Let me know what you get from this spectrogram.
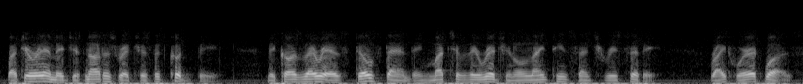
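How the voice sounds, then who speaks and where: An American man narrating a 1950s educational film in a measured, formal, literary manner. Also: lowish voice. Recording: dull 1958 film soundtrack, radio-like.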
